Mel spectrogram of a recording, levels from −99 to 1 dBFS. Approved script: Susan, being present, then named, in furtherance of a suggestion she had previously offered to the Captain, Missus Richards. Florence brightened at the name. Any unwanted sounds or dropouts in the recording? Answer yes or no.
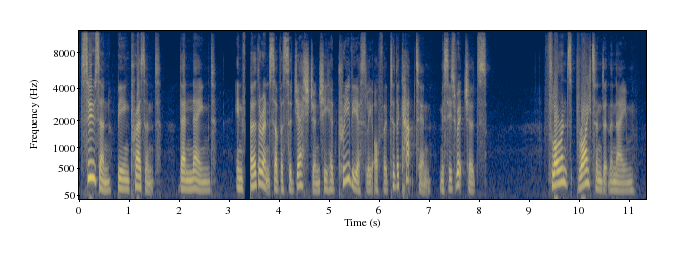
yes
